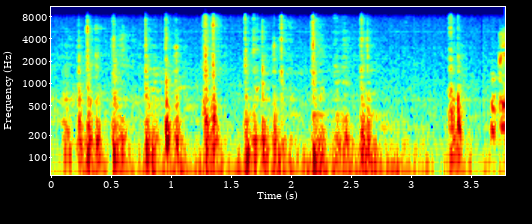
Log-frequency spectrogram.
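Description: Commands are typed on a computer keyboard while configuring a MikroTik router: rapid, irregular, close-up keystrokes clatter throughout with no talking.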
